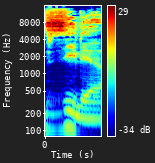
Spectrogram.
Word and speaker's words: Xillia: И самое, что интересное, они так делали несколько раз, потому что у них была Tales of Xillia, э, а, Tales of Xillia, она, по-моему, правильно произносится. Вот.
